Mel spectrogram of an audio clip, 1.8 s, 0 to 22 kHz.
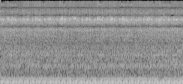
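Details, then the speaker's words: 2023 Dodge Durango SRT Hellcat, 710 hp, started right after a DIY oil change with 8 quarts, run briefly to push oil into the pan and cooler before rechecking the dipstick: deep, steady, even V8 rumble at idle, no knocks or misses; normal idle. "All right, we got her started. We got this puppy running good."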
